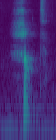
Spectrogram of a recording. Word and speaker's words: hut: wood Hut so hat when you say hat you have to smile more okay it's more tense in your cheeks and your tongue is touching your bottom teeth if you want to say Hut with a u you relax your face a little bit more and your tongue moves back a tiny amount and you say Hut hat Hut there's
